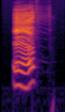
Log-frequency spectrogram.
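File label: "F", English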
